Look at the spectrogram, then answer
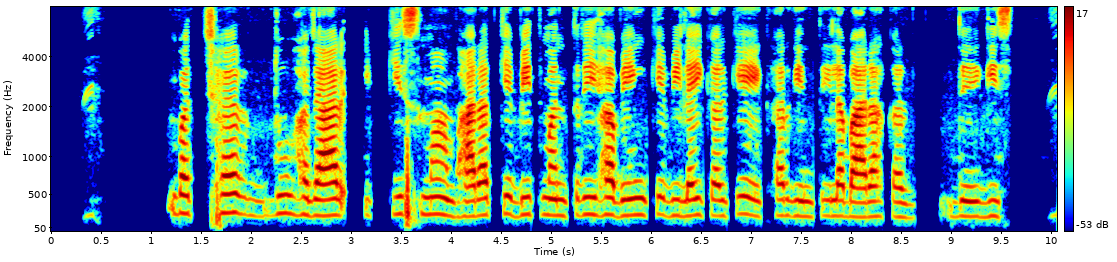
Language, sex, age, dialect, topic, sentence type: Chhattisgarhi, female, 18-24, Western/Budati/Khatahi, banking, statement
